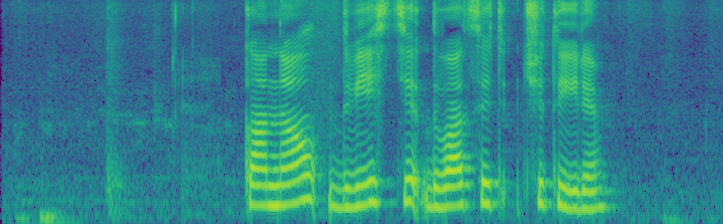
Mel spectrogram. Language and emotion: Russian, neutral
